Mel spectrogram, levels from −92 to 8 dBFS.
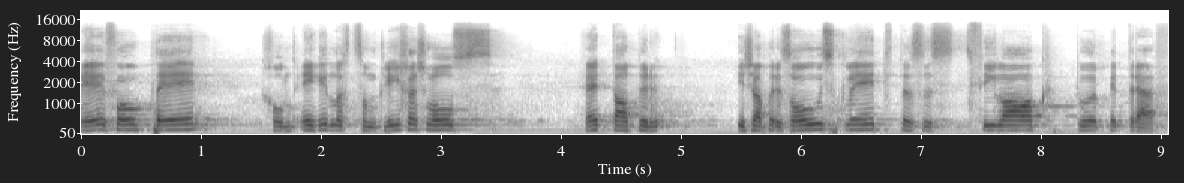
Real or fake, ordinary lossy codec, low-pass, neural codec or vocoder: fake; none; 14.4 kHz; codec, 32 kHz, 1.9 kbps, SNAC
